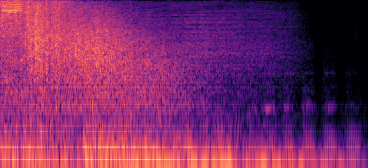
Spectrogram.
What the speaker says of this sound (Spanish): creando una explosión que envolvió a ambos combatientes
